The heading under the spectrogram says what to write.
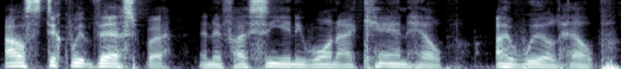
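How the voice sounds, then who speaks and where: A man's voice: lowish voice, moderate pace, no room sound, lightly acted. A cocky male mech pilot, played by a man narrator in a sci-fi audio story. He is blunt and easygoing, speaking plainly to his crew. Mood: resolute. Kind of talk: audio story character dialogue.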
